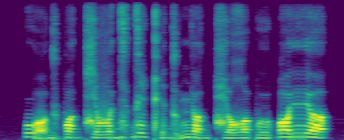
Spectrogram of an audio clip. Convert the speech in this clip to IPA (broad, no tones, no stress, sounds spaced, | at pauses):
w ɔ̰ d ṵ p ɔ d t͡ɕ ə v ə dʲ ɔ d i kʼ i d ṵ nʲ ɔ d t͡ɕ u ʁʷ ʌ p u ɓ ɔ rʲ ʌ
